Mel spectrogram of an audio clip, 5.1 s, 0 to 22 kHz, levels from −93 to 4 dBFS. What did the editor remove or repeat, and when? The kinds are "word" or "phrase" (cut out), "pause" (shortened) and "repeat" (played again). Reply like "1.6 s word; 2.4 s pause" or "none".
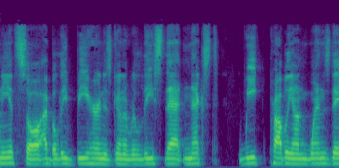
none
